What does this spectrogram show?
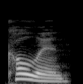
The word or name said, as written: colyn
